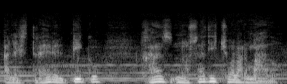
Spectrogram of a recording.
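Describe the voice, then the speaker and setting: An actor playing an earnest, curious young explorer who narrates his expedition diary like an old radio serial announcer, in formal, measured diction. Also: low-pitched, lively intonation. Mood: earnest narration. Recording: old radio drama with music.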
